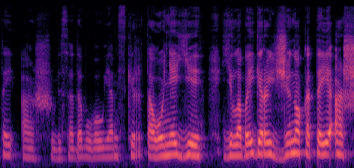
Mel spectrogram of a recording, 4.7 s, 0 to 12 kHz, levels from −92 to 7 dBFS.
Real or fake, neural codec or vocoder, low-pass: real; none; 10.8 kHz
